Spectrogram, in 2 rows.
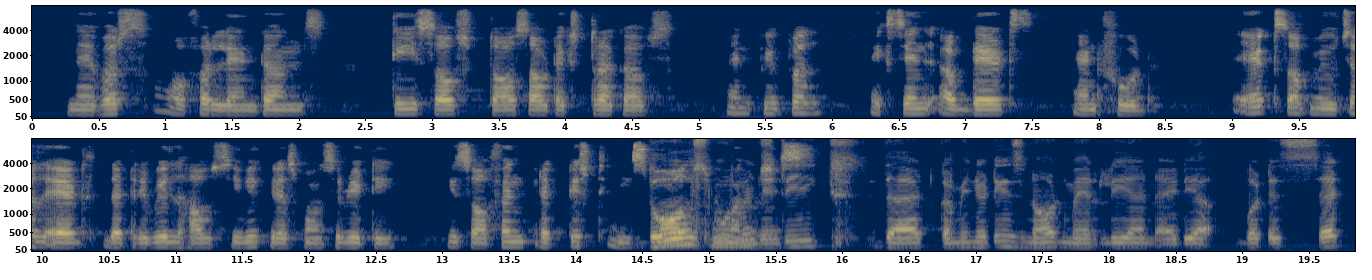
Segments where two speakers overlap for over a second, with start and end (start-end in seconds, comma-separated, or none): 14.5-15.8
